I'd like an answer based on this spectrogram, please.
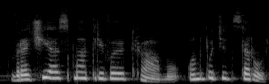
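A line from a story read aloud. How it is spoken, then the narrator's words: Cheerful, smiling. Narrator (Russian): весело улыбнулся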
